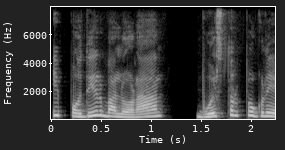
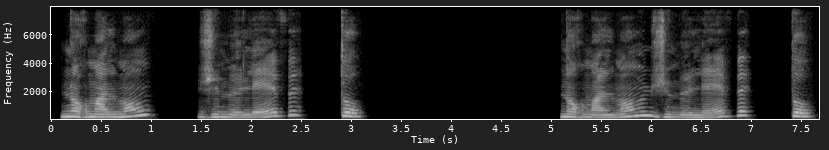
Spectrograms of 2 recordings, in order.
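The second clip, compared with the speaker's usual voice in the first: soft French model; 2 semitones lower, 8 dB quieter than usual. Shown as a demonstration. Teacher softly reads the answer to the exercise. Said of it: "answer read softly".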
